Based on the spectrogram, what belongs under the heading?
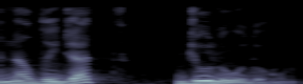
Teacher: أن الجيم هنا ليست مشددة وإنما مضمومة فقط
